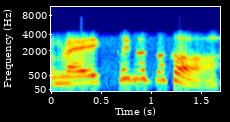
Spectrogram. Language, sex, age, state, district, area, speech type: Bodo, female, 30-45, Assam, Udalguri, urban, conversation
